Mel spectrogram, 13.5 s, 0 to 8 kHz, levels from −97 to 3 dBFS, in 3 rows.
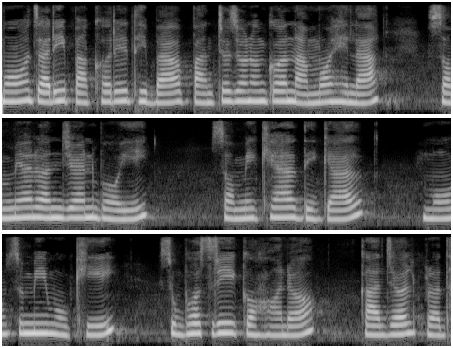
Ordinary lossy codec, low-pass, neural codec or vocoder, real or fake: Opus, 64 kbps; 7.2 kHz; codec, 16 kHz, 4 kbps, X-Codec, WavLM features, trained on Multilingual LibriSpeech; fake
